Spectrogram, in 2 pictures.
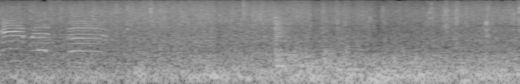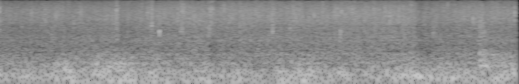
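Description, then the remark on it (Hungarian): Heavy rain pounds down steadily and loudly throughout, with a low rumbling roar underneath and brief sharp spatters; a short high whistling or chirping sound appears near the start. “Duhog az eső!”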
